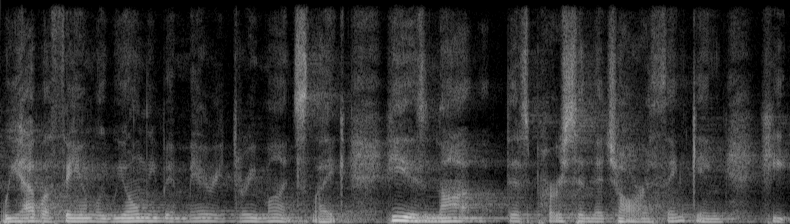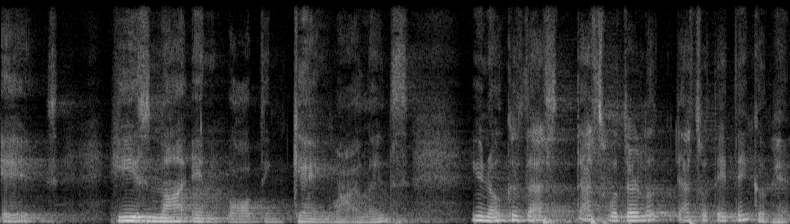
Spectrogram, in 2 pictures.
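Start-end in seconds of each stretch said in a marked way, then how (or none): none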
